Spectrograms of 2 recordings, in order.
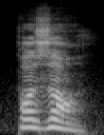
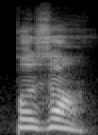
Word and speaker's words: Poisson: This is not poison. Okay. Don't read it as poison. It is not poison. It is a name of a scientist. His name is Poisson. Poisson. Okay. It is pronounced as Poisson.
